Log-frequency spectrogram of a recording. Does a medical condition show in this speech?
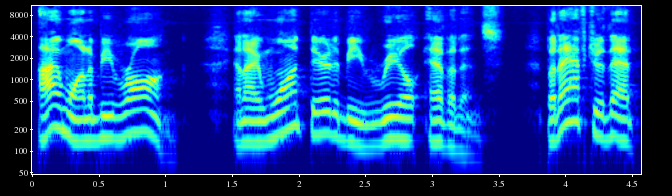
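No.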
